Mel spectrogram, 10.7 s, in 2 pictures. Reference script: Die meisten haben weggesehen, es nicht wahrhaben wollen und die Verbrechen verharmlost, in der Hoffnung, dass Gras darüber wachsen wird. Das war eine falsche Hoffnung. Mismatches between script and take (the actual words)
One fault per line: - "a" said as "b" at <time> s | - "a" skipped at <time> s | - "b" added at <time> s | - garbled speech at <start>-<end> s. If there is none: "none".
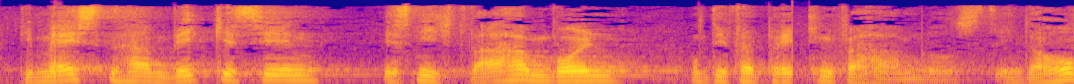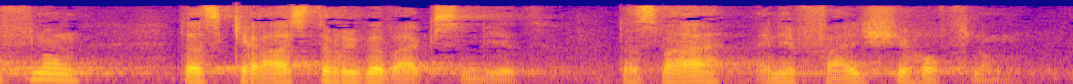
none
